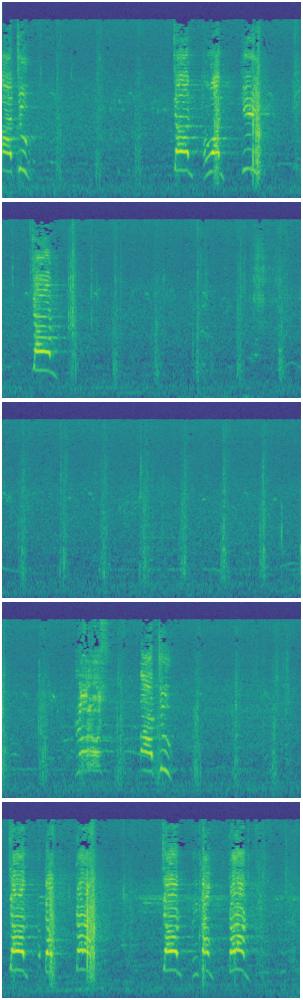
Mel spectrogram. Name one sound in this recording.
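Shoes stamp on pavement in a steady marching rhythm.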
